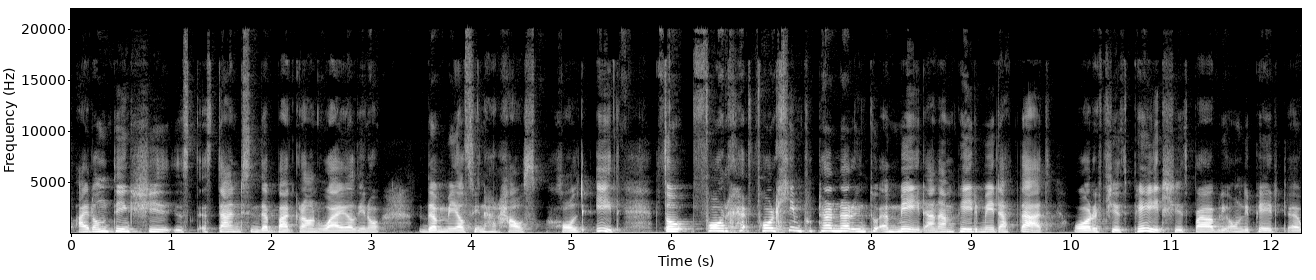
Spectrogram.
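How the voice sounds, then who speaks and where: A young woman with a thick East African accent, talking in a casual monologue, indignant and halting, with many fillers and restarts. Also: on the low side. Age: young adult. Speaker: YouTube commentator.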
